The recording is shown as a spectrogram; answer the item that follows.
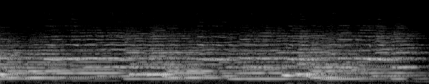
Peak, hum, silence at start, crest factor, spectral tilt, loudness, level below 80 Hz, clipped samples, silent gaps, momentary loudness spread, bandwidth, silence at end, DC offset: -10 dBFS; none; 0 s; 14 dB; -4.5 dB/octave; -24 LUFS; -68 dBFS; under 0.1%; none; 5 LU; 12.5 kHz; 0 s; under 0.1%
